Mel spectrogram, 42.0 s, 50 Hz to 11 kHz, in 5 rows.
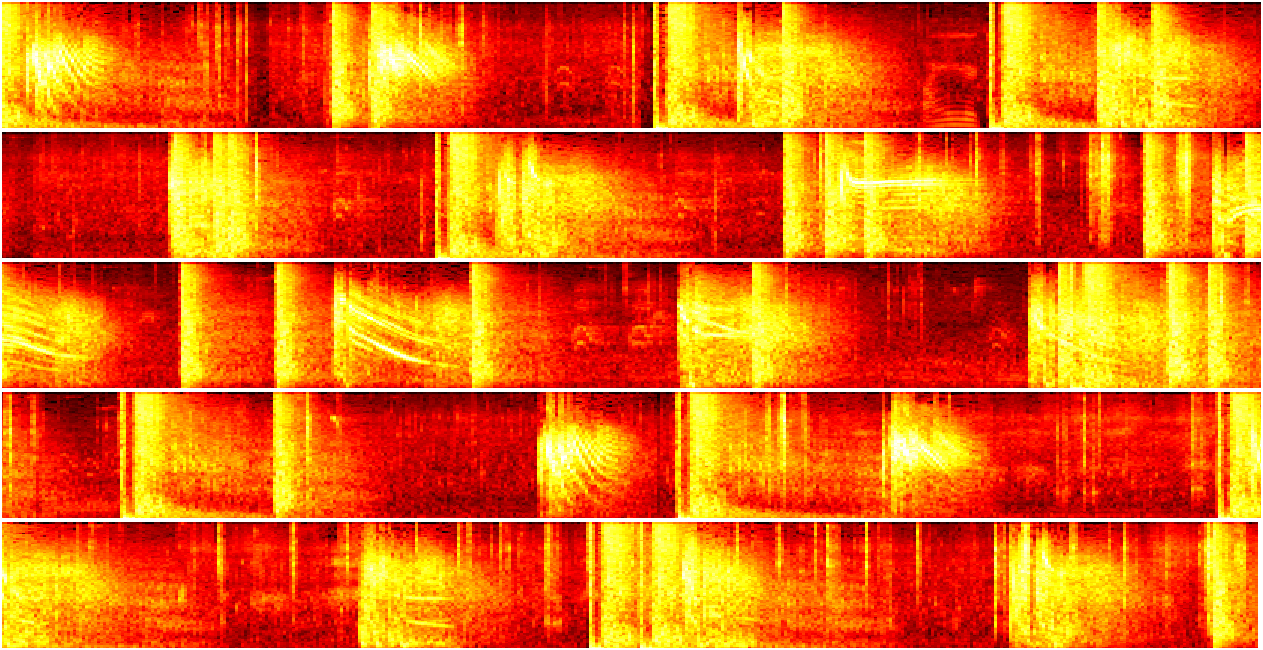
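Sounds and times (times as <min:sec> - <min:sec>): gunshots with ringing tail: 0:00.0 - 0:01.3, 0:02.2 - 0:03.1, 0:04.4 - 0:06.0, 0:06.6 - 0:08.4, 0:09.5 - 0:10.5, 0:11.3 - 0:12.8, 0:13.6 - 0:15.0, 0:16.0 - 0:20.6, 0:21.3 - 0:22.4, 0:23.6 - 0:27.7, 0:28.7 - 0:31.8, 0:33.3 - 0:34.8, 0:35.9 - 0:36.9, 0:37.5 - 0:39.1, 0:40.3 - 0:41.9
ricochet whine: 0:28.8 - 0:32.4.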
